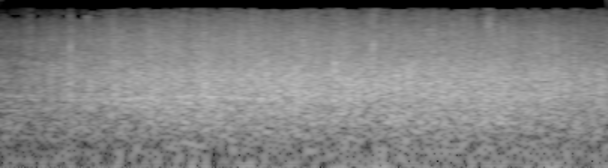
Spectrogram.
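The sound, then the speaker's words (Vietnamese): A crowd at a Buddhist retreat applauds loudly and steadily, many hands clapping at once in a dense, continuous wash of sound that fills the whole stretch without any talking. “Xin cho một tràng pháo tay.”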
